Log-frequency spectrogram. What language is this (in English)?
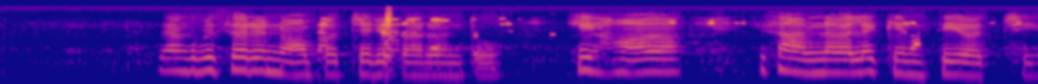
Odia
